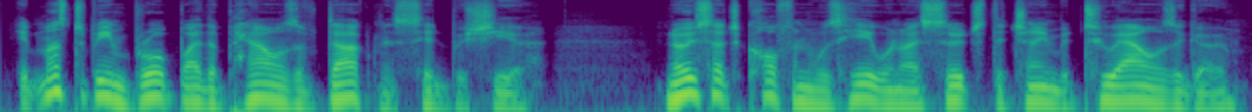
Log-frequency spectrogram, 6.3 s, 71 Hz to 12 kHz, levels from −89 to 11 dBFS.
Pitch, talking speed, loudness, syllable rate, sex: 110 Hz, 240 wpm, -18 LUFS, 6.0 syllables/s, male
